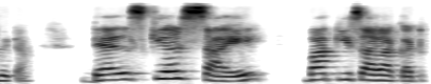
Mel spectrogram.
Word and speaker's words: del: है, reverse triangle, और इसको पढ़ते हैं डेल। क्या पढ़ते हैं बेटा इसको? डेल। del When you have to pronounce it out ना, you have to say del square।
